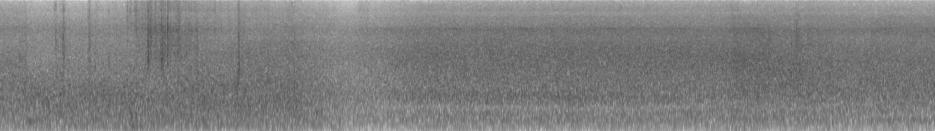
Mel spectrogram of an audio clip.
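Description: Riverbank water flowing in a rural province setting, a steady broad wash of rushing water, close and continuous throughout, with some wind buffeting the microphone and no voices.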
